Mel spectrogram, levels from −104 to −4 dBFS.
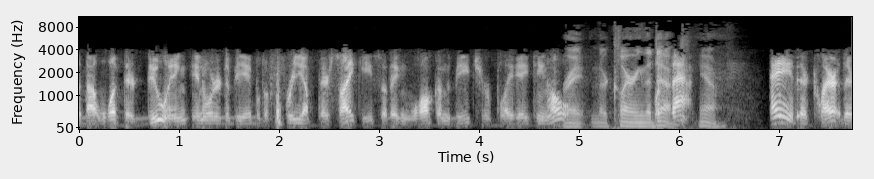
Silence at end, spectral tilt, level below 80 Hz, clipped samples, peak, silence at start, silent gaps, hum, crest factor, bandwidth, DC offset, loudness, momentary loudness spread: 0 s; -4.5 dB/octave; -60 dBFS; under 0.1%; -2 dBFS; 0 s; none; none; 22 dB; 9 kHz; under 0.1%; -24 LUFS; 13 LU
